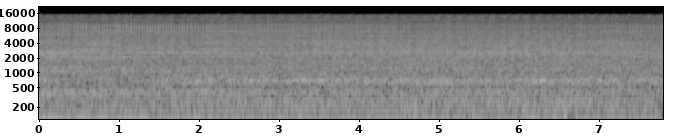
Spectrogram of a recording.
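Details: Audi 80 Cabrio 1.8 at steady idle with a hissy, busy top end and faint uneven ticking about three per second; the owner asks whether this is normal engine noise, and no clear fault is identified.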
